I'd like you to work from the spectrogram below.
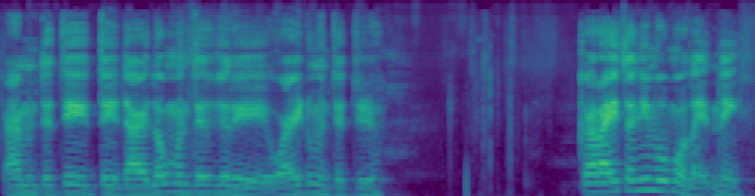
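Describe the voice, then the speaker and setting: A man giving excitable, cursing commentary on his own mobile shooter gameplay, telling viewers to keep watching. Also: fairly high pitch, moderate pace, clean tone. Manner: excitable, cursing trash talk. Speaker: mobile game streamer.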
